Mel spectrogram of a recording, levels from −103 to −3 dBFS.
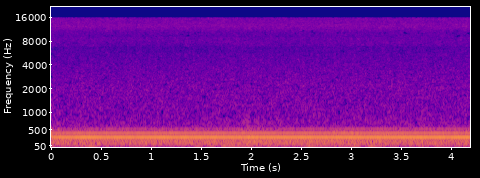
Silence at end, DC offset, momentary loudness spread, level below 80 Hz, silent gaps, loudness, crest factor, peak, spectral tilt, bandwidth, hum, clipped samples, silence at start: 0 s; under 0.1%; 1 LU; -56 dBFS; none; -35 LUFS; 10 dB; -24 dBFS; -8.5 dB/octave; 16 kHz; none; under 0.1%; 0 s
